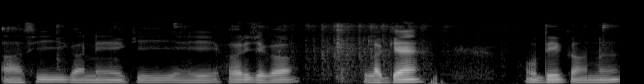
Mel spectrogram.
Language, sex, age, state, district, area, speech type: Dogri, male, 30-45, Jammu and Kashmir, Kathua, rural, spontaneous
